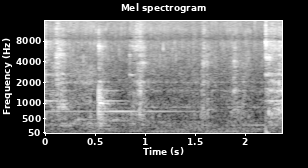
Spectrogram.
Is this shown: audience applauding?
no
